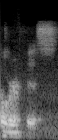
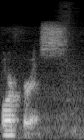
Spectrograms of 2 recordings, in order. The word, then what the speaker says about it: Orpheus: Not Orpus, Orpheus. There's an R.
